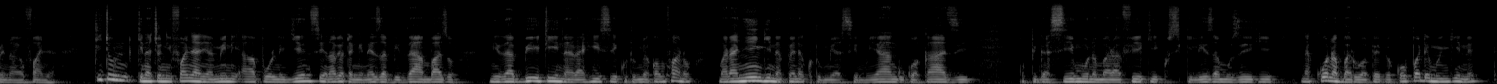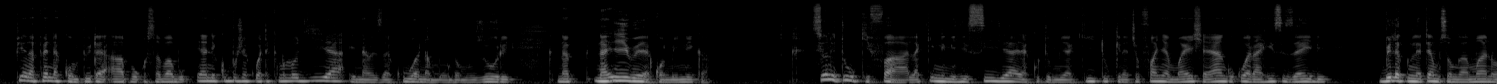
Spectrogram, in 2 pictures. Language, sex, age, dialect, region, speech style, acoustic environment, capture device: Swahili, male, 25-34, Kenya - Nairobi Sheng-influenced, Kenya, happy; excited; focused; relaxed, silence, desktop / Windows / Chrome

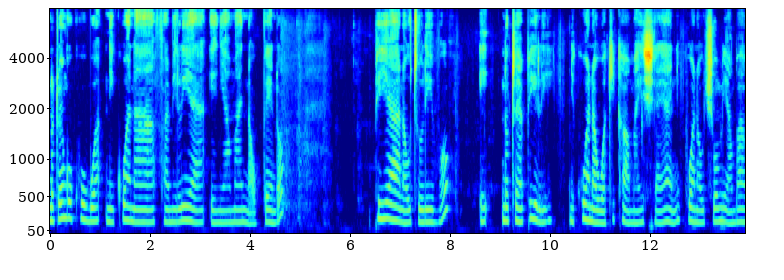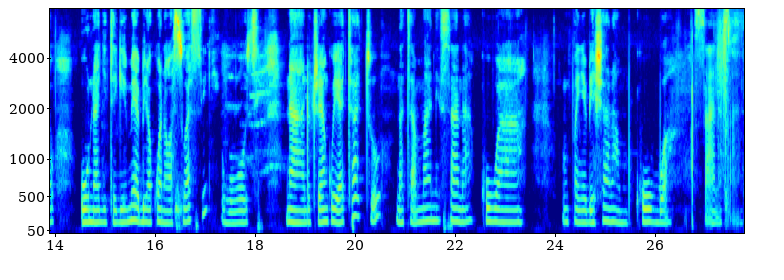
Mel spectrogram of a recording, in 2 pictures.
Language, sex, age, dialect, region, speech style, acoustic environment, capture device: Swahili, female, 25-34, Tanzania - Dar es Salaam, Tanzania, relaxed; focused, music; people talking; nature; silence, mobile / Linux / Chrome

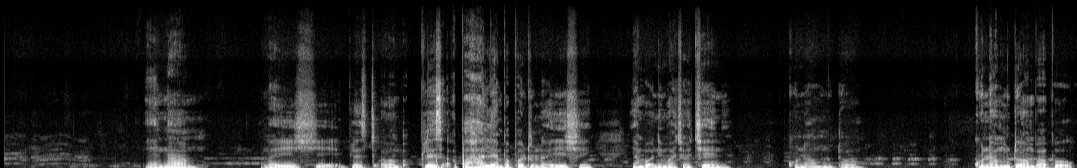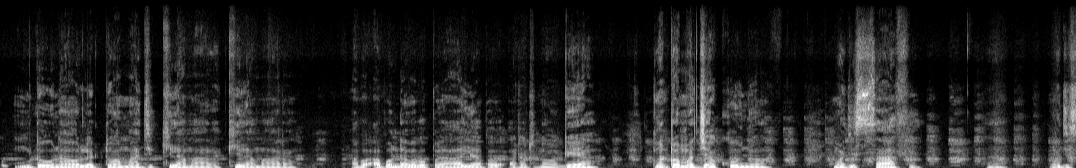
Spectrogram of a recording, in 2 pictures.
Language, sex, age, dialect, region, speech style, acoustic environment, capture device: Swahili, male, 18-24, Kenya - Nairobi Sheng-influenced, Kenya, happy; relaxed; nervous, silence; nature, mobile / Linux / Chrome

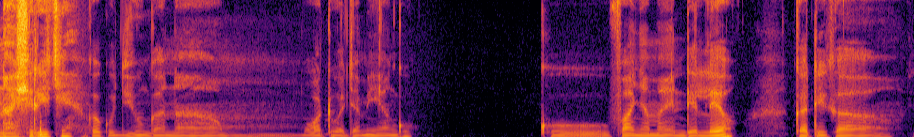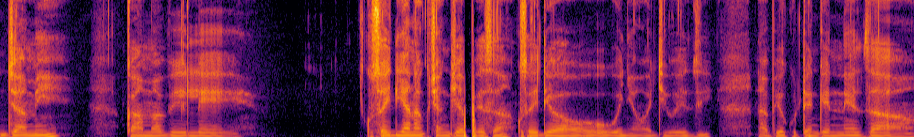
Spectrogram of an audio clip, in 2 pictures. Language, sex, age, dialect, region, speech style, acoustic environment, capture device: Swahili, male, 25-34, Kenya - Nairobi Sheng-influenced, Kenya, relaxed; focused, nature, mobile / Linux / Chrome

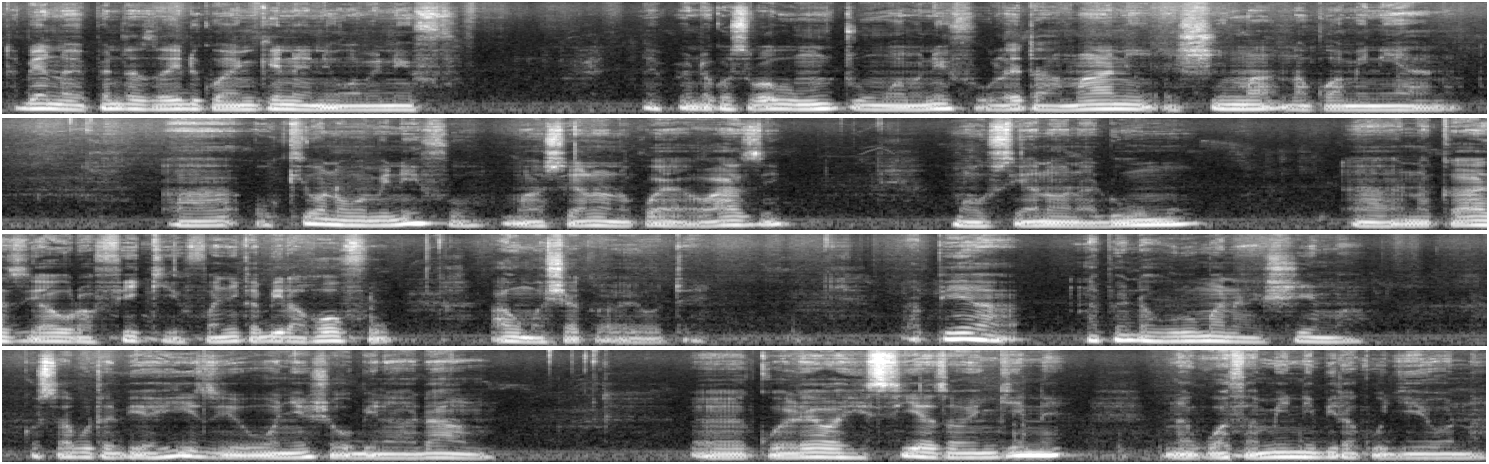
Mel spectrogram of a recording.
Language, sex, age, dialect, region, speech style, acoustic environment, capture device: Swahili, male, 25-34, Kenya - Nairobi Sheng-influenced, Kenya, happy, nature, desktop / Windows / Chrome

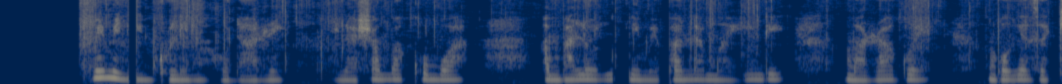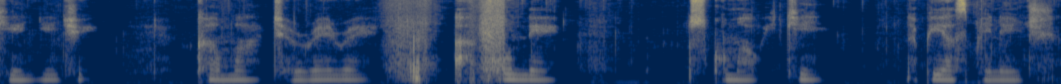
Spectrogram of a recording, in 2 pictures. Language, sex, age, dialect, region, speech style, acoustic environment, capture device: Swahili, female, 25-34, Kenya - Nairobi Sheng-influenced, Kenya, focused, silence; nature, mobile / Linux / Chrome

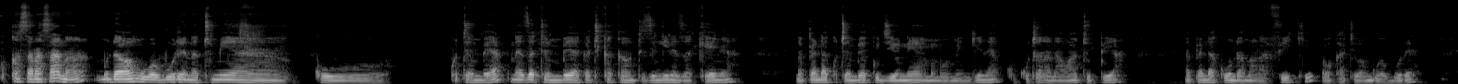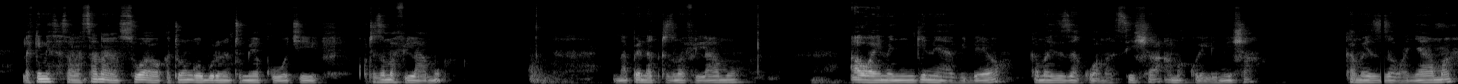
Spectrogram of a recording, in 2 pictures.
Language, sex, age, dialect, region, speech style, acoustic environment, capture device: Swahili, male, 25-34, Kenya - Nairobi Sheng-influenced, Kenya, focused, silence, mobile / Linux / Chrome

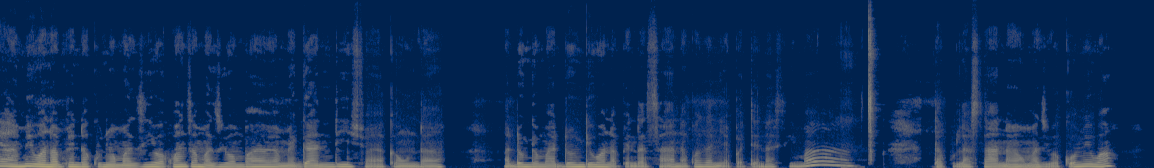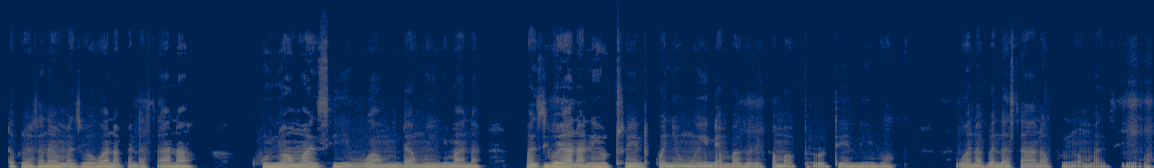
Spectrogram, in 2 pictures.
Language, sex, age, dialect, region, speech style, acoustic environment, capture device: Swahili, female, 18-24, Kenya - Nairobi Sheng-influenced, Kenya, anxious, people talking, desktop / Linux / Chrome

